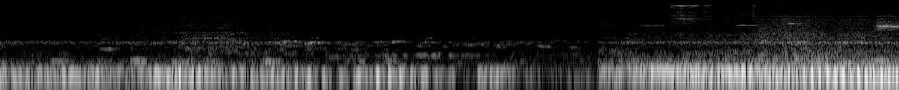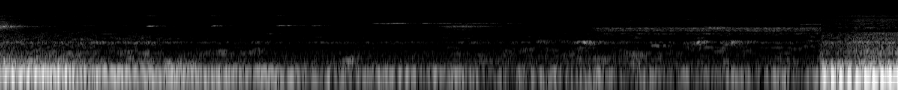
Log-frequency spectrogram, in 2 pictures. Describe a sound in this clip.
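Small metal rings click and tap softly.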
